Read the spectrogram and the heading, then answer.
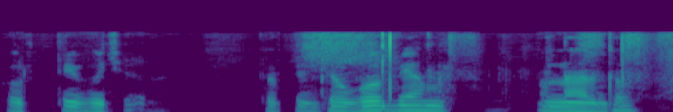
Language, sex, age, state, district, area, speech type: Santali, male, 45-60, Odisha, Mayurbhanj, rural, spontaneous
